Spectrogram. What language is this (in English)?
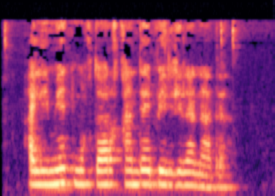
Uzbek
